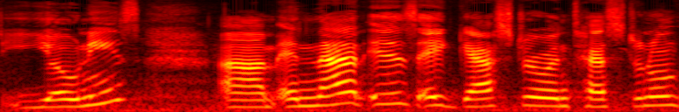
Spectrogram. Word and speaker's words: Johne's: testing for is called yoni's a lot of people will call it john's because that's how it seems to be spelt but it's actually pronounced yoni's and that is a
